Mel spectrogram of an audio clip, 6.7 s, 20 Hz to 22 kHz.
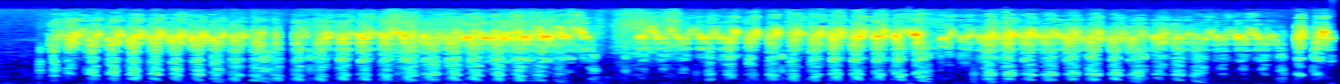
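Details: Black stork (Ciconia nigra) chicks at a nest in Estonia, 15 July 2017 around 11:15, give a fast, unbroken stream of harsh, wheezy begging notes, several per second, then defend the nest as a strange stork comes near.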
